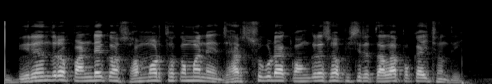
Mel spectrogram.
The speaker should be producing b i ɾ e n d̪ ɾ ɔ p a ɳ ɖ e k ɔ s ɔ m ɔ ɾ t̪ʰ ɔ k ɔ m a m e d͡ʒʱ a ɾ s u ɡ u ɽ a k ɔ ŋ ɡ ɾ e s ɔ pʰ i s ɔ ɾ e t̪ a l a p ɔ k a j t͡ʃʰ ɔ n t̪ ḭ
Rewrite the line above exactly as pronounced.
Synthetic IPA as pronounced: b i ɾ e n d̪ ɾ ɔ p a ɳ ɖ e k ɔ s ɔ m ɔ ɾ t̪ʰ ɔ k ɔ m a n e d͡ʒʱ a ɾ s u ɡ u ɽ a k ɔ ŋ ɡ ɾ e s ɔ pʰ i s ɔ ɾ e t̪ a l a p ɔ k a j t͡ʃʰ ɔ n t̪ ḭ

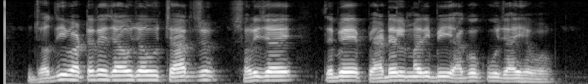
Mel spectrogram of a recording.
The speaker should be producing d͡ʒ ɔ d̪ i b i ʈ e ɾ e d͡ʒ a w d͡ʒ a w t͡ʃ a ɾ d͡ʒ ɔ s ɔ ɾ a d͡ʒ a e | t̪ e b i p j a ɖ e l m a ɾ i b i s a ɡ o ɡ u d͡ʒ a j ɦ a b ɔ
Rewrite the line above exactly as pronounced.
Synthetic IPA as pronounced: d͡ʒ ɔ d̪ i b a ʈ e ɾ e d͡ʒ a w d͡ʒ a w t͡ʃ a ɾ d͡ʒ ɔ s ɔ ɾ i d͡ʒ a e | t̪ e b e p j a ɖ e l m a ɾ i b i a ɡ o k u d͡ʒ a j ɦ e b ɔ

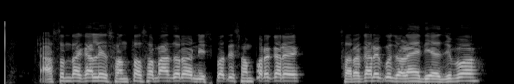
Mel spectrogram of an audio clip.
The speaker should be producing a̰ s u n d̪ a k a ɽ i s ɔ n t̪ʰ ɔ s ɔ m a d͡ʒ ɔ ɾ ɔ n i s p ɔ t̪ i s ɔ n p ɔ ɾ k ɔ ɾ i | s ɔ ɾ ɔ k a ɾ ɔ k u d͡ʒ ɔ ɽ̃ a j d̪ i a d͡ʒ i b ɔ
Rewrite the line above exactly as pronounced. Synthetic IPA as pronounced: a̰ s ɔ n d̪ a k a l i s ɔ n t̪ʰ ɔ s ɔ m a d͡ʒ ɔ ɾ ɔ n i s p ɔ t̪ i s ɔ m p ɔ ɾ k ɔ ɾ e | s ɔ ɾ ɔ k a ɾ ɔ k u d͡ʒ ɔ ɽ̃ a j d̪ i a d͡ʒ i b ɔ

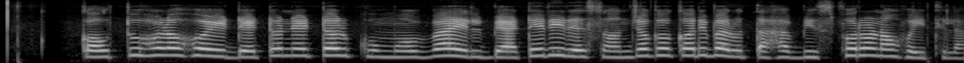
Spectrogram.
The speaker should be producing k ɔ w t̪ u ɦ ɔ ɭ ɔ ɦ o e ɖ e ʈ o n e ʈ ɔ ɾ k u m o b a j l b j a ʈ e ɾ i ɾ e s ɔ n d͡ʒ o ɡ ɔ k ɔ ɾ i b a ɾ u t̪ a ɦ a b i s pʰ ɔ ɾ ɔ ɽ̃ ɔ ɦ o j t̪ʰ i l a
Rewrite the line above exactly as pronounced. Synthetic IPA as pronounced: k ɔ w t̪ u ɦ ɔ ɭ ɔ ɦ o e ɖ e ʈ o n e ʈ ɔ ɾ k u m o b a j l b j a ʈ e ɾ i ɾ e s ɔ n d͡ʒ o ɡ ɔ k ɔ ɾ i b a ɾ u t̪ a ɦ a b i s pʰ ɔ ɾ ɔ ɽ̃ ɔ ɦ o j t̪ʰ i l a

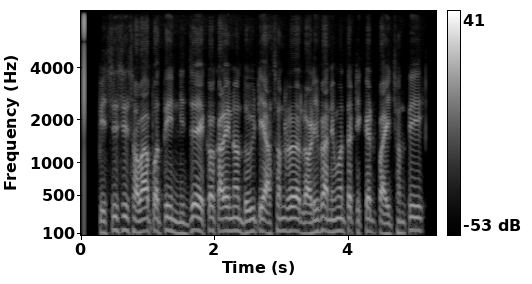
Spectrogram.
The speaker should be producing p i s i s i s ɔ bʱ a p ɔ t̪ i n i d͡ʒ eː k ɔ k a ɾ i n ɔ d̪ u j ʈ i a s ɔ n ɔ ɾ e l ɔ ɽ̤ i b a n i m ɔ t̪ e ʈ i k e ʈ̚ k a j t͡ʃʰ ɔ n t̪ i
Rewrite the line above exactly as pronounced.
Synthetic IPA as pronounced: p i s i s i s ɔ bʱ a p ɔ t̪ i n i d͡ʒ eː k ɔ k a ɭ i n ɔ d̪ u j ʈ i a s ɔ n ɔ ɾ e l ɔ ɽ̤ i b a n i m ɔ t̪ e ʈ i k e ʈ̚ p a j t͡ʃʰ ɔ n t̪ i

